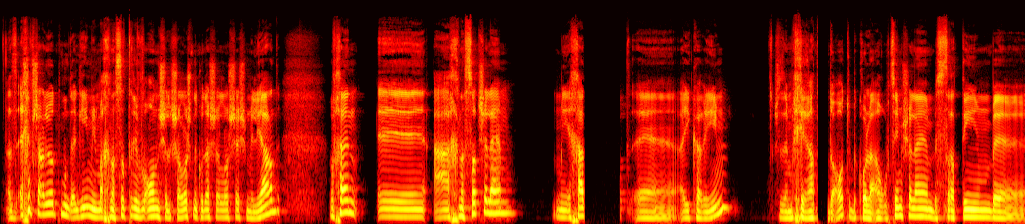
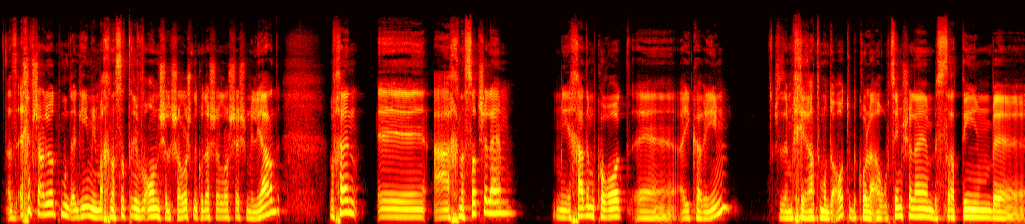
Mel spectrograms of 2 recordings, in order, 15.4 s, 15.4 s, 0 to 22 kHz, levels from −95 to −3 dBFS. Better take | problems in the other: second | audio cutting out; at 9 s for 0.5 s and at 12 s

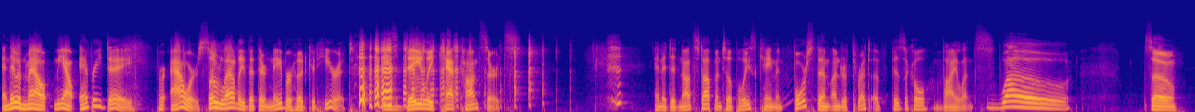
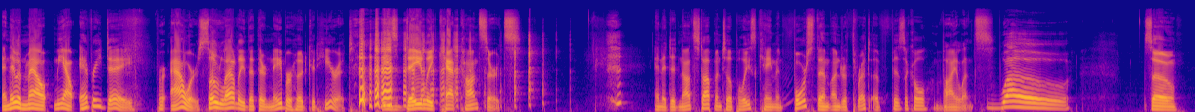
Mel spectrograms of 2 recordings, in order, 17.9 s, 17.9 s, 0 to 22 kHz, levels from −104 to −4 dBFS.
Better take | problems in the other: second | muffled; slightly; fading above 4 kHz

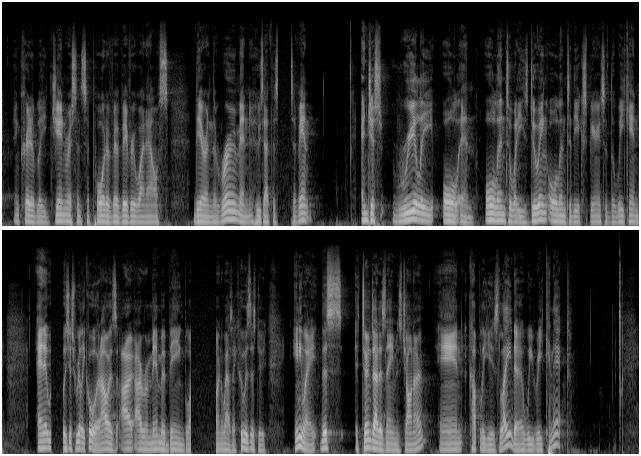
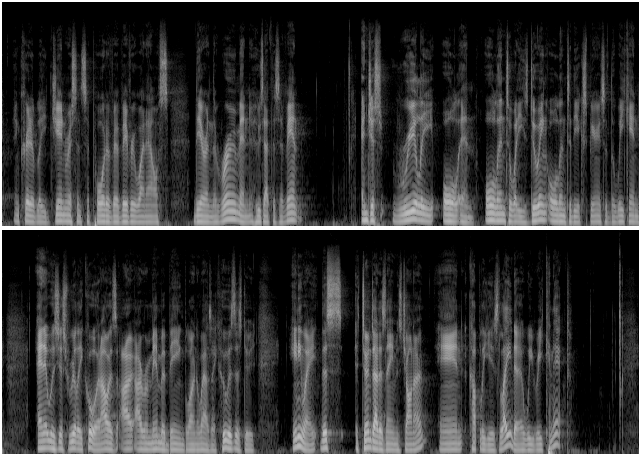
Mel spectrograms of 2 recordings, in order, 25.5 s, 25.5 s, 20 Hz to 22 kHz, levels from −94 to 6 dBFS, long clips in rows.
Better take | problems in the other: second | audio freezing; at 5.5 s, at 14 s and at 17 s for 0.5 s

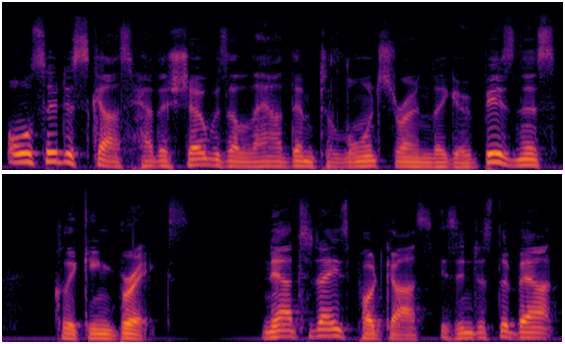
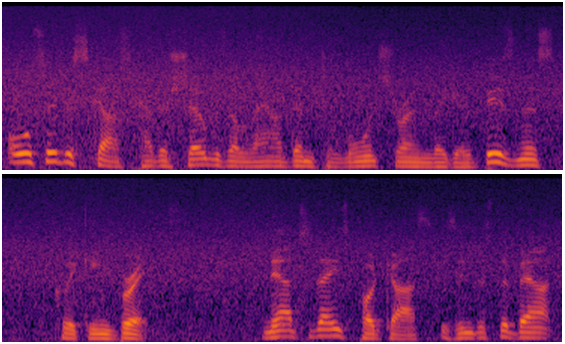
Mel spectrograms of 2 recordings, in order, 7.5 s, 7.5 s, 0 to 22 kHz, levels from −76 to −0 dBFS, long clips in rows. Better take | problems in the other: first | hiss; loud; throughout; 6 dB below the speech

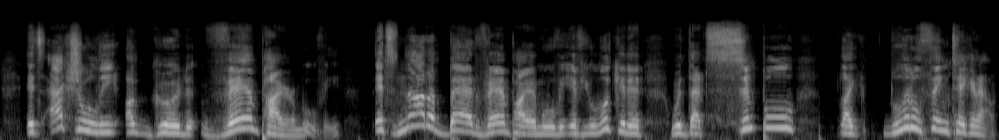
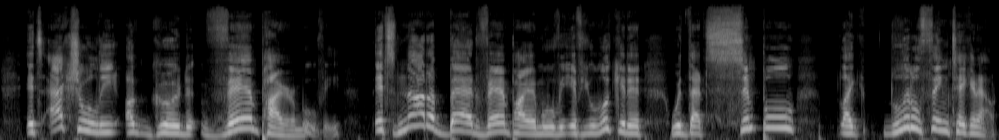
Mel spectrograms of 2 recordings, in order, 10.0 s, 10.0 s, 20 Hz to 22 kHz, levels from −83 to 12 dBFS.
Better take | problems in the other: second | garbled, watery; slightly; nothing above 10.5 kHz

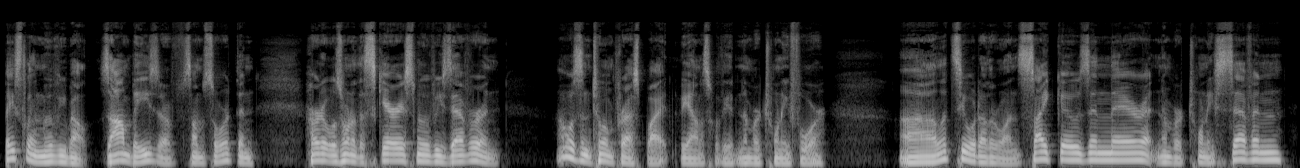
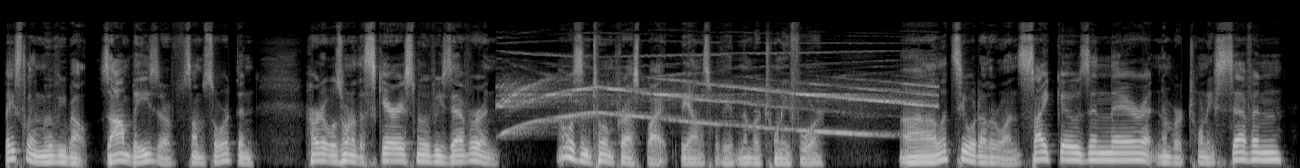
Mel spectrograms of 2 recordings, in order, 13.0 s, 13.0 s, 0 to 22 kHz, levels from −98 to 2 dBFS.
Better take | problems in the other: first | siren; noticeable; from 5 to 9.5 s; peak 4 dB below the speech

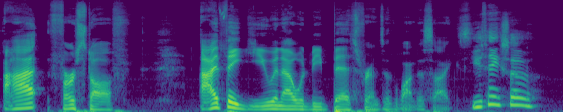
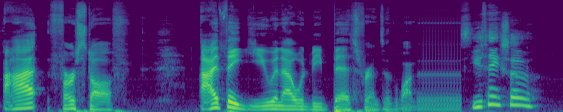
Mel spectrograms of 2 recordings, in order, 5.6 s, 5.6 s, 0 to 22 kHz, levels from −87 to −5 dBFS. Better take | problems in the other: first | audio freezing; at 4 s

